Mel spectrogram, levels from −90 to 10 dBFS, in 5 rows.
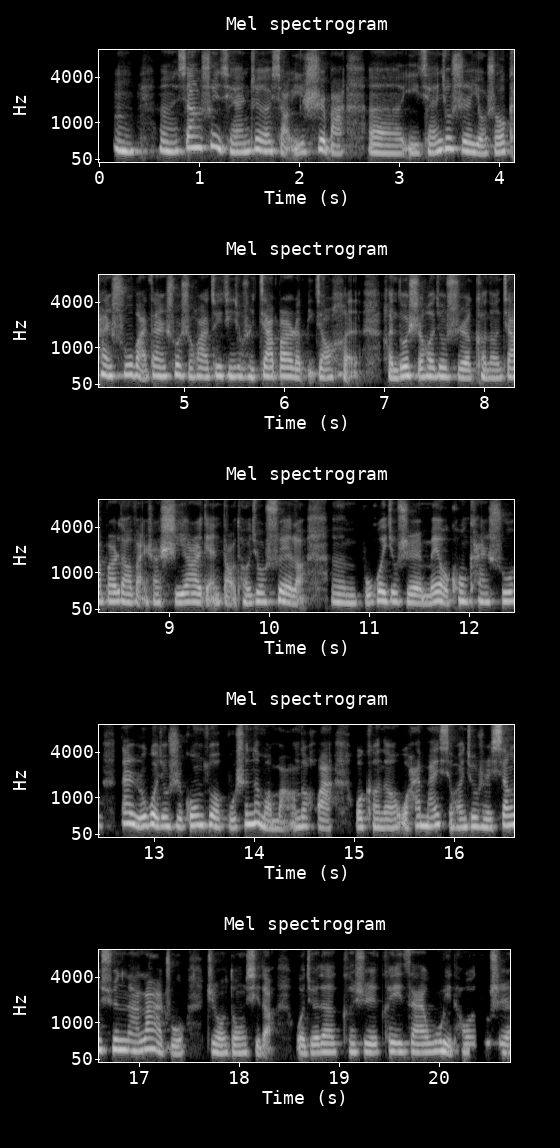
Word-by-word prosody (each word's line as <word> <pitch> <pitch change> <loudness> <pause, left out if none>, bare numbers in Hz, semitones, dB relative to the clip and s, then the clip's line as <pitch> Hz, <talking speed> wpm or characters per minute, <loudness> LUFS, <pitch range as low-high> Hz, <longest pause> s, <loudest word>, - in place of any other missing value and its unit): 嗯， 205 -4 +4 0.2
嗯， 200 -3 +1
像 275 +7 +3
睡 275 +1 0
前 195 -6 0
这 240 +3 +1
个 200 -1 +1
小 205 - -4
仪 - - -3
式 225 +4 +1
吧， 160 -5 -5 0.2
呃， 160 -2 -2
以 170 - -4
前 180 +4 -1
就 255 +3 +3
是 215 -6 +1
有 165 -2 0
时 175 - -5
候 180 - +2
看 220 +2 +1
书 230 +3 0
吧， 220 - +1
但 215 -2 0
是 215 - -2
说 230 - +2
实 205 -3 -2
话 190 -1 -1
最 205 +2 +1
近 200 -1 0
就 200 - 0
是 190 -2 -2
加 195 +1 +2
班 200 0 +1
儿 195 - +3
地 175 - +1
比 170 - -8
较 180 -2 -2
狠， 220 +4 -5 0.2
很 165 - 0
多 205 +4 +5
时 210 - +1
候 195 0 +2
就 195 0 +2
是 175 -3 -1
可 180 +2 -2
能 165 0 -3
加 185 +2 -1
班 195 0 0
儿 - - +2
到 185 -3 +2
晚 170 - -4
上 180 - -3
11-12 180 0 +2
点， - - -3
倒 - - -4
头 170 -5 -3
就 195 +2 +1
睡 195 -1 +2
了。 155 - -1 0.2
嗯， 175 -3 -1
不 165 0 -5
会 205 +2 +4
就 195 0 +1
是 180 -3 +1
没 170 - -1
有 205 - +4
空 205 -2 0
看 195 -2 -3
书， 200 +2 -1 0.2
但 260 -1 +4
如 205 -3 +4
果 235 0 +7
就 200 0 +2
是 195 -1 -2
工 220 +4 +2
作 225 -4 +2
不 180 -2 -6
是 245 +6 +2
那 260 - +6
么 215 - +2
忙 155 +4 -5
的 200 - 0
话， 175 -4 -4 0.2
我 185 0 0
可 180 0 -3
能 170 0 -2
我 - - -1
还 215 - -3
蛮 210 +1 +3
喜 235 -6 -1
欢 175 +1 -2
就 200 +1 +1
是 180 -2 0
香 220 +5 +4
薰 230 0 +4
呐、 210 -2 0
蜡 240 -3 +2
烛 155 -2 -5 0.2
这 - - -4
种 165 -1 +1
东 170 -1 -1
西 175 - -1
的， - - -4 0.2
我 165 - 0
觉 170 +1 0
得 185 0 +1
可 185 0 -5
是 185 -1 0
可 195 +2 -1
以 185 - +2
在 185 -1 -1
屋 200 +2 +3
里 180 - +2
头 180 - -6
就 380 - -16
是 175 - -4
195 Hz, 335 characters per minute, -23 LUFS, 180-210 Hz, 0.2 s, 果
